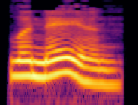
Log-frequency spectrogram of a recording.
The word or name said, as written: linnaean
